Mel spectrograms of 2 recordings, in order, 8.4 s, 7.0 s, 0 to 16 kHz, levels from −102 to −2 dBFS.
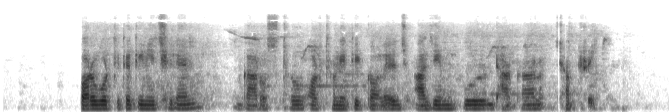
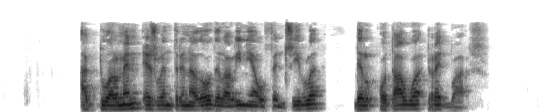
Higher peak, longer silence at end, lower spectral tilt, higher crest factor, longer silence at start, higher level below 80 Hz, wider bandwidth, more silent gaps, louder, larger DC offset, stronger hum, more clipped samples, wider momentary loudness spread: second, -6 dBFS vs -2 dBFS; second, 0.8 s vs 1 s; first, -7 dB/octave vs -5 dB/octave; about the same, 22 dB vs 18 dB; about the same, 1 s vs 1 s; second, -68 dBFS vs -58 dBFS; first, 9 kHz vs 7.6 kHz; second, none vs 4.31-4.42 s; second, -25 LUFS vs -18 LUFS; neither; neither; neither; about the same, 11 LU vs 10 LU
